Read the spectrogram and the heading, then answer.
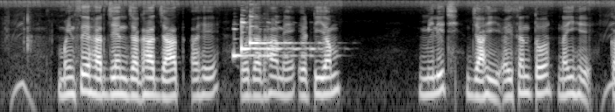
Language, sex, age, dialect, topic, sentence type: Chhattisgarhi, male, 18-24, Northern/Bhandar, banking, statement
